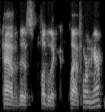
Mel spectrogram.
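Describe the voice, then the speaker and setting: Measured man with a lowish voice. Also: highs cut off. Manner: measured, deliberate, speaks in careful full arguments. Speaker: committee member. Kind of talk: public committee meeting discussion.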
